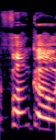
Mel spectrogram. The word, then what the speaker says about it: Funko: these Funko Pop things Funko Funko no they're Funko it's Funko I always say it wrong I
